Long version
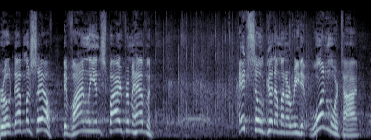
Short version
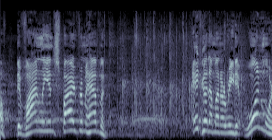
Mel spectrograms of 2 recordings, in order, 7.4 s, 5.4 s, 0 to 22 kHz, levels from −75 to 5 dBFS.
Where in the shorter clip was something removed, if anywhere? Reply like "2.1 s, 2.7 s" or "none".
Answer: 4.0 s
